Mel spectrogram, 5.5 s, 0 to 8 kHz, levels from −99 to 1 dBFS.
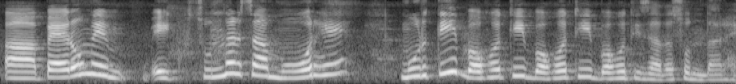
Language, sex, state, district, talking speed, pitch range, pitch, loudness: Hindi, female, Madhya Pradesh, Dhar, 195 wpm, 225-310 Hz, 255 Hz, -17 LUFS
